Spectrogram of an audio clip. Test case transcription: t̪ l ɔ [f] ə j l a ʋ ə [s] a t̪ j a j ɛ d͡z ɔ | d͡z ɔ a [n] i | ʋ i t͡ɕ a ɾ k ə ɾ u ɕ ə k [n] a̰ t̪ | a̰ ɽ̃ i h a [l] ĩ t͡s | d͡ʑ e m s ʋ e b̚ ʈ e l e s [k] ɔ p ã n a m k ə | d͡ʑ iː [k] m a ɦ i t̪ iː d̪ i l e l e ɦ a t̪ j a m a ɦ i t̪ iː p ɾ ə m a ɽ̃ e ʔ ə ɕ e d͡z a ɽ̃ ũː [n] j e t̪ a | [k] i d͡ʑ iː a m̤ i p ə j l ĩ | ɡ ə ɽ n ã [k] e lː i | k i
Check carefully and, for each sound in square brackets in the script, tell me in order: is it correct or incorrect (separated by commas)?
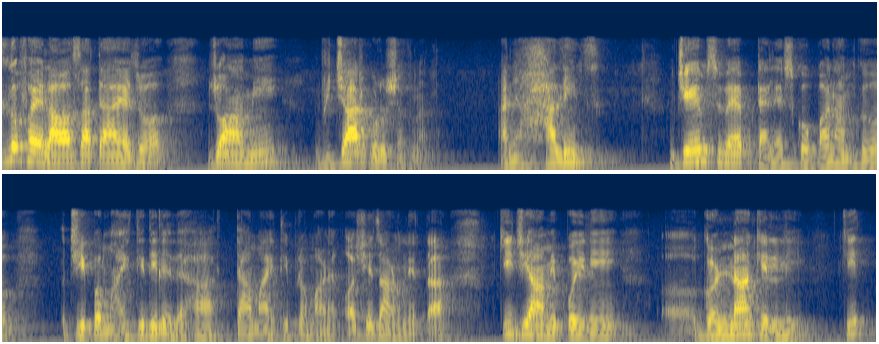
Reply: correct, correct, incorrect, correct, correct, correct, incorrect, correct, correct, correct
